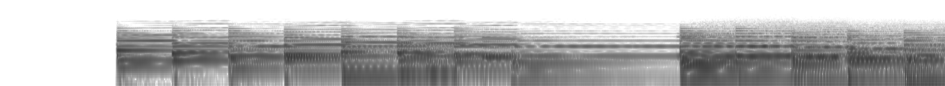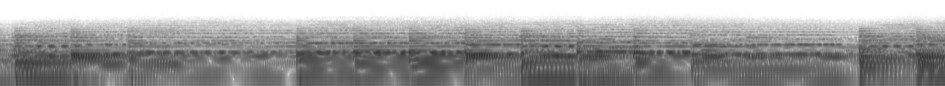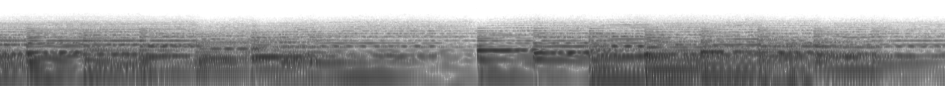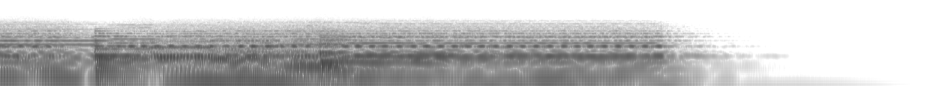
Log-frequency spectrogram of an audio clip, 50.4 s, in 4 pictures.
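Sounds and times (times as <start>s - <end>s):
instrumental hymn: 1.6s - 47.7s.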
